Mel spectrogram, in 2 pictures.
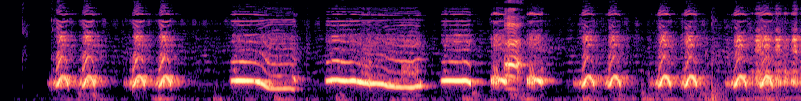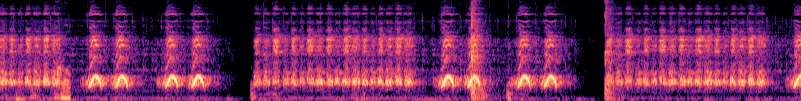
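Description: Battery-powered plush walking toy dog playing electronic barks, short yaps mostly in quick pairs that repeat again and again. Between about two and five seconds in, a few longer whining calls fall in pitch, and in stretches a steady hum runs under the barks.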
